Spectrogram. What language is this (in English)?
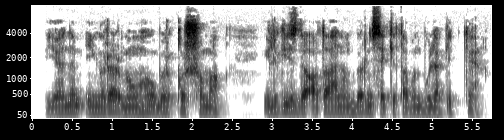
Bashkir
